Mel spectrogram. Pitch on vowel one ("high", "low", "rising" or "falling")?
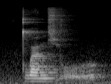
high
